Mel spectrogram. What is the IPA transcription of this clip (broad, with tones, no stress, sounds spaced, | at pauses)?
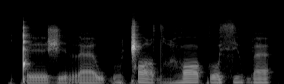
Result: ǃ eː˨ ʒ i˨ r æː˨ w ɠ o̤˦ ǁ ɒː˦˨ dˤ o̤˨ ɦ ɒː˦ k o˧ sʲ ṳ˦ b æ˦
